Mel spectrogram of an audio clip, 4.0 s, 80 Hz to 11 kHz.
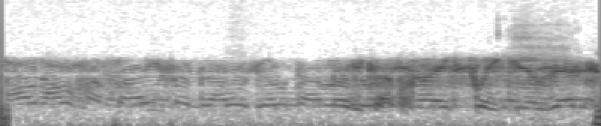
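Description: A distant station's voice coming through a Yaesu FT-817ND transceiver's speaker on the 17 m band: thin, narrow-band speech over a steady hiss of band noise.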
